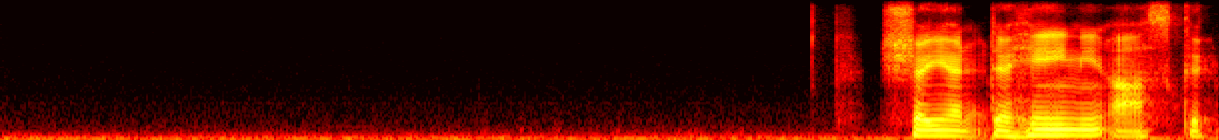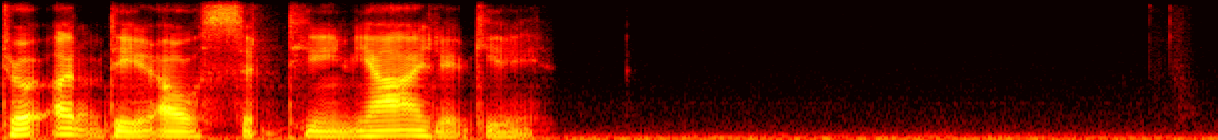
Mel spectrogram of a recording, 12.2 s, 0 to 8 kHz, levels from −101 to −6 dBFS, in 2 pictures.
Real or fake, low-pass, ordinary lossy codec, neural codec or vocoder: fake; 7.2 kHz; Opus, 24 kbps; autoencoder, 22.05 kHz, a latent of 192 numbers a frame, VITS, trained on many speakers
